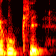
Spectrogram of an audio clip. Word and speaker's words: Ruggli: J'allais prononcer votre nom à la francophone, mais je pense qu'on doit quand même dire Rougli, n'est-ce pas?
